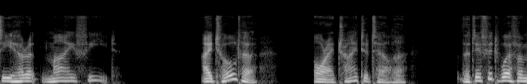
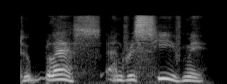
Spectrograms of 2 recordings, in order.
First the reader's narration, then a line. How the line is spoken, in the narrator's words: groaned my mother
